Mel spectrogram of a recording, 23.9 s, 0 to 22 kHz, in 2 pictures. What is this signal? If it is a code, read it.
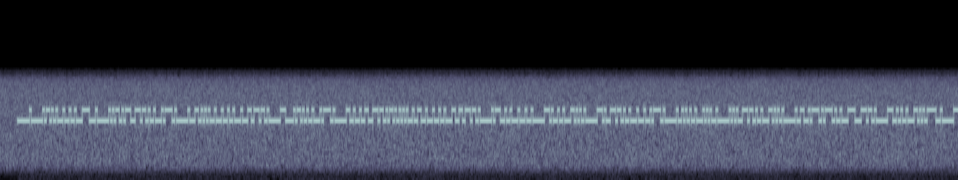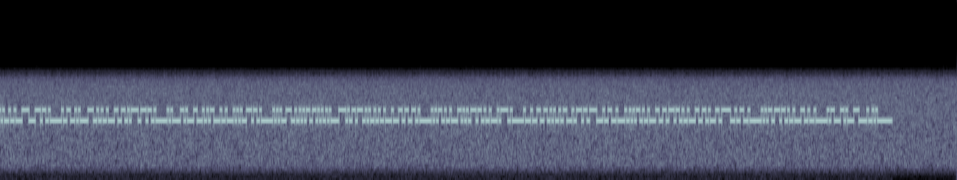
TTY/TDD text telephone tones (45.45 baud Baudot), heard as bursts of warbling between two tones, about 400 Hz shift, 1600 Hz centre, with phone line noise. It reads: DQ9SZ 3UYQ7 MD3PW DYWQ8 Z1H4H 13J6Y 4WEE9 N45H9 WXN83 XGCB6 YNSRX F78S4 3QIFC OWKS8 8752S 0BGMJ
